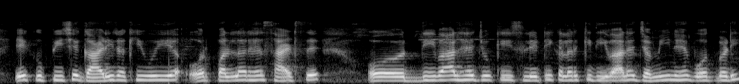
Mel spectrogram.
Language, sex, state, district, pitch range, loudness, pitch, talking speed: Hindi, male, Maharashtra, Dhule, 185-205 Hz, -14 LUFS, 200 Hz, 195 wpm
